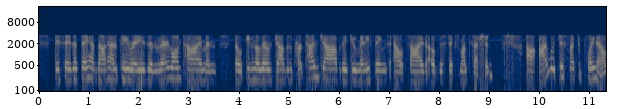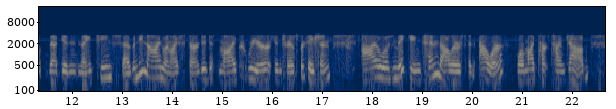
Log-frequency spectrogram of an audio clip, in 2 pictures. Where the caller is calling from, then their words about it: Rotterdam, New York, United States; I'm calling from Rotterdam, New York.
